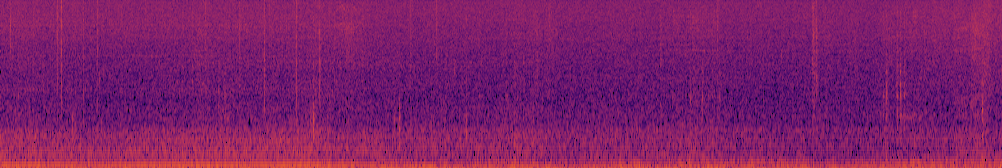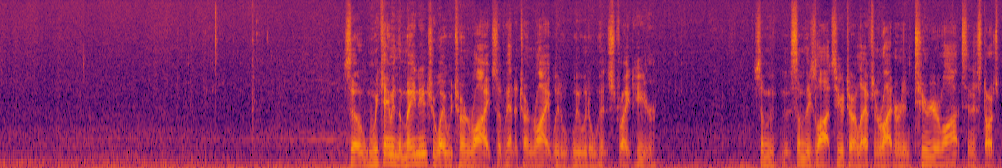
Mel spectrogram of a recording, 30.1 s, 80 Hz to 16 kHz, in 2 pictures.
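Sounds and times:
car engine hum: 0.0s - 30.0s
road rumble: 0.0s - 30.0s.

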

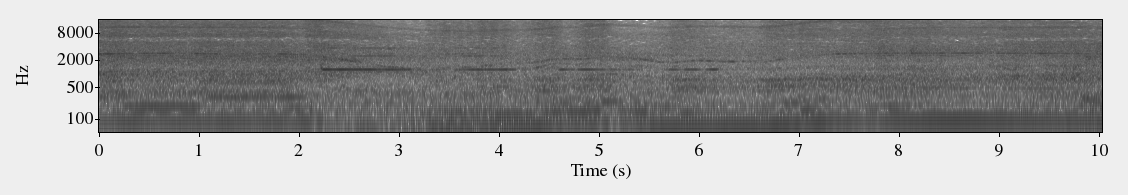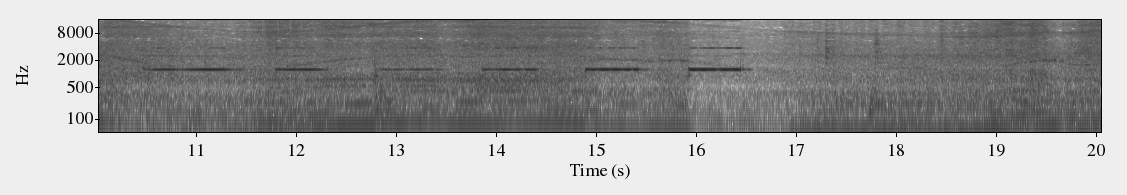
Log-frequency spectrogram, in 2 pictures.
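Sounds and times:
reversing alarm beeping: 0.0s - 16.8s
diesel engine running under load: 0.0s - 20.0s.

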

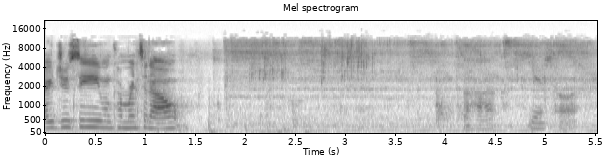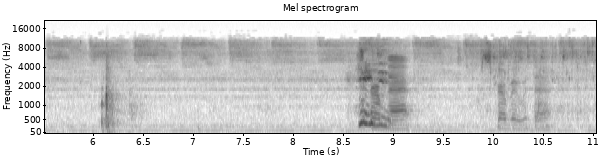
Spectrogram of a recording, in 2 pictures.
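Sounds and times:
quiet background music: 0.0s - 11.0s
faucet running water into bowl: 1.8s - 5.5s, 9.0s - 11.0s.

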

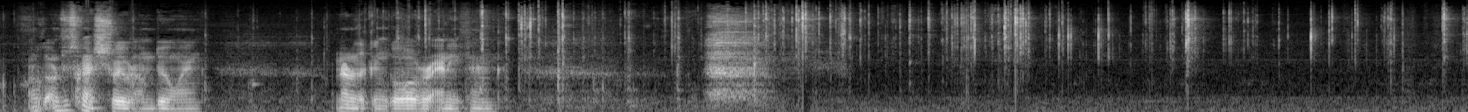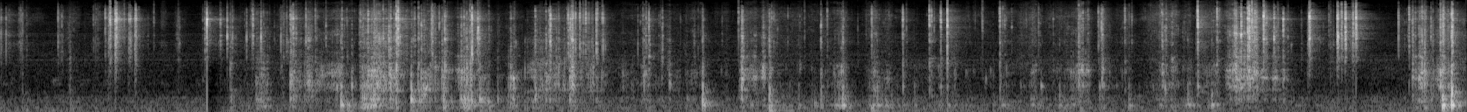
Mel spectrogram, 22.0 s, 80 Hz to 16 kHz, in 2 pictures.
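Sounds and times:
plastic toy parts clicking: 3.1s - 22.0s
plastic scraping: 12.8s - 20.7s.

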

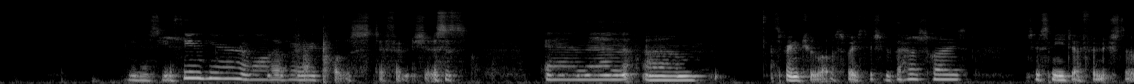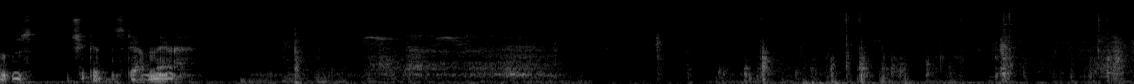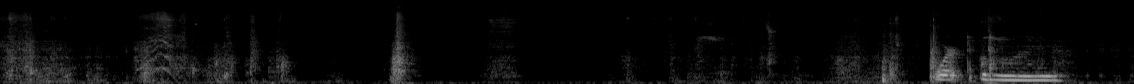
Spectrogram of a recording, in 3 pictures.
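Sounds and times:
zipper being worked: 22.7s - 25.0s.

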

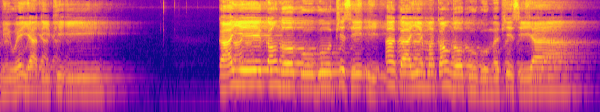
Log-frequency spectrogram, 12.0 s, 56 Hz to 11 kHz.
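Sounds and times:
man chanting: 0.0s - 2.6s, 4.4s - 12.0s
faint clicks: 3.2s - 3.8s.

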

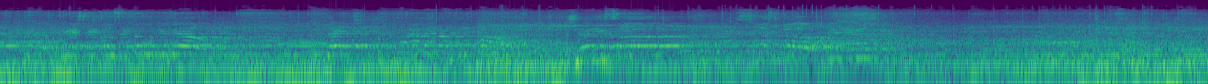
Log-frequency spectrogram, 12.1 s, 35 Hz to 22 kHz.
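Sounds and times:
loud live rock music: 0.0s - 12.0s.

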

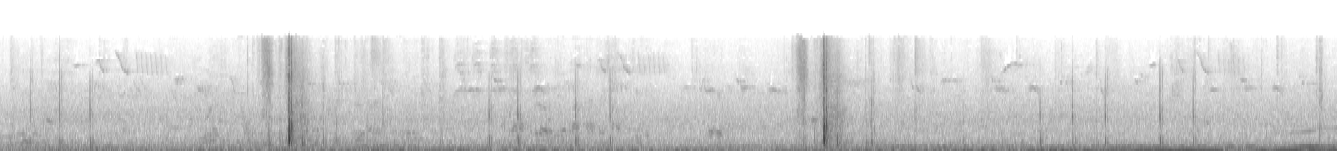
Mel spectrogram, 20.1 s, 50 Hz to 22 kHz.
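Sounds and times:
tennis racket striking ball: 4.0s - 4.9s, 11.9s - 13.2s.

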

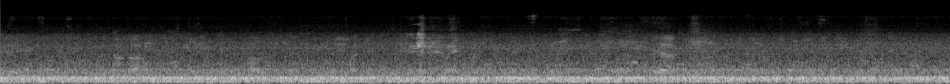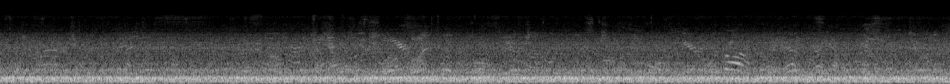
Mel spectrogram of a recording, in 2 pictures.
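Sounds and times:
airplane cabin engine drone: 0.0s - 19.0s
faint passenger voices: 0.0s - 19.0s.

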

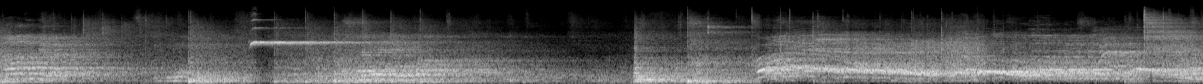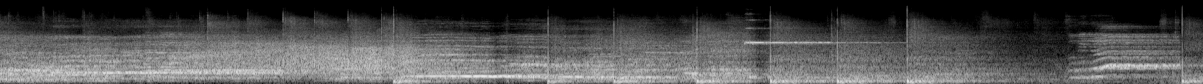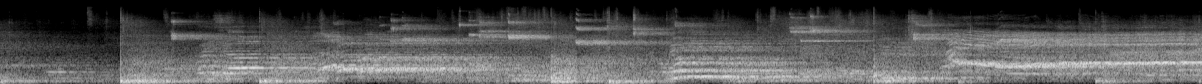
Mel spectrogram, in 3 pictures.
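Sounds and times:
volleyball slaps: 6.4s - 8.2s, 14.8s - 16.3s, 17.5s - 21.6s, 23.8s - 24.3s
players shouting: 7.5s - 20.0s, 26.3s - 29.3s, 33.0s - 36.0s.

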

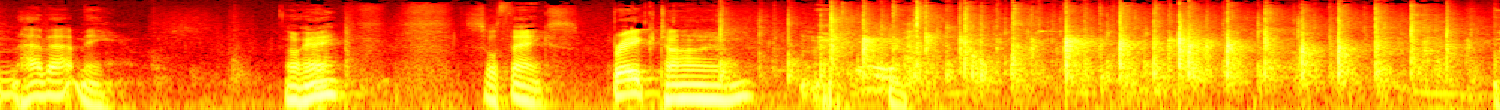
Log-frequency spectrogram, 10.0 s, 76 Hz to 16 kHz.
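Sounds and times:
hands clapping in applause: 4.8s - 10.0s.

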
